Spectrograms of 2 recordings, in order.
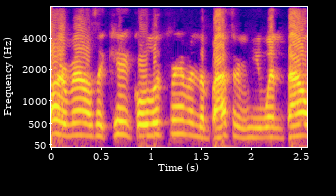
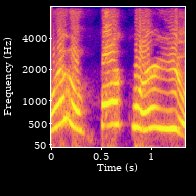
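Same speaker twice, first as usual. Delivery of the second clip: mock mad, furious outburst, pitched way up; 11 semitones higher than usual. Retelling waking up a missing friend, imitating own mad outburst. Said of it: "I was so mad".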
